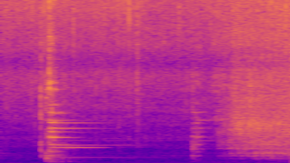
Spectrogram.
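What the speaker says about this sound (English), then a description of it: "Now I'm going to add in my cassava." Cassava dropped into a pot of sautéing seasonings, with a sudden clatter followed by a second splash and a rising sizzle, close up.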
